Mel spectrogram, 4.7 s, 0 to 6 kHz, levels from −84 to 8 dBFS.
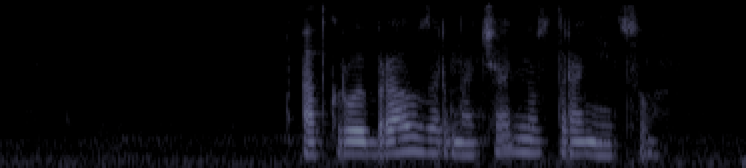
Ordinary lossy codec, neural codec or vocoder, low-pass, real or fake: AAC, 48 kbps; none; 5.4 kHz; real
